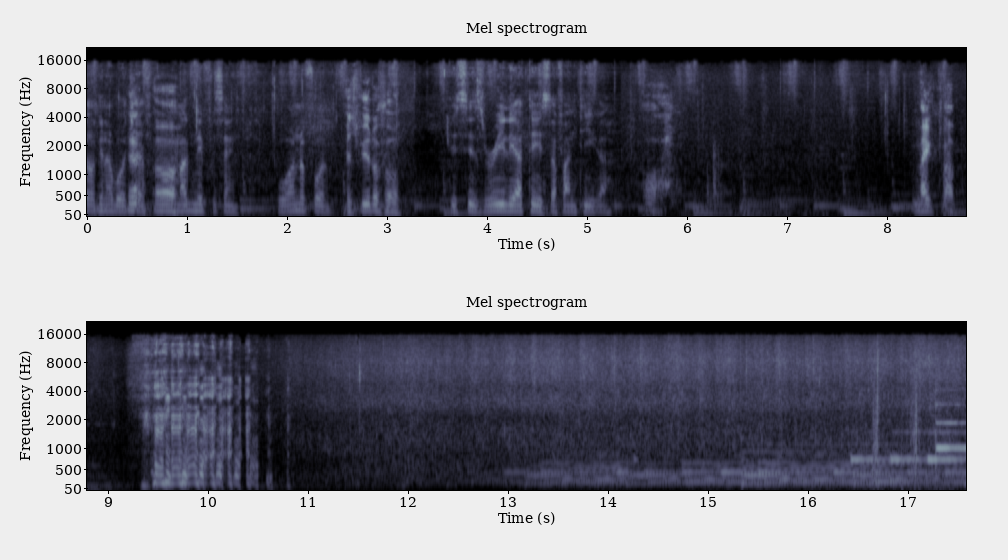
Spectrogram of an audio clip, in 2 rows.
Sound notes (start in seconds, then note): 9.3 both laugh; 10.6 waves splashing; 12.6 gentle piano music; 17.3 harbor bell rings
